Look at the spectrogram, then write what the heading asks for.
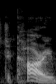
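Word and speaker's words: Jacurri: So it's Ja'Carri Brown. Okay. Even though it's spelled with a U.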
